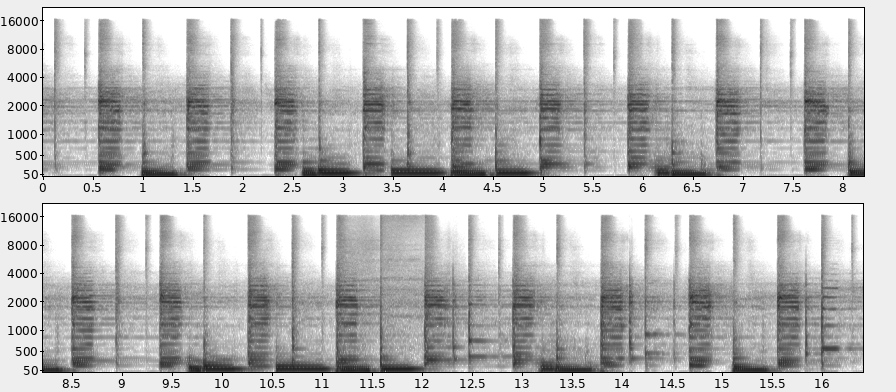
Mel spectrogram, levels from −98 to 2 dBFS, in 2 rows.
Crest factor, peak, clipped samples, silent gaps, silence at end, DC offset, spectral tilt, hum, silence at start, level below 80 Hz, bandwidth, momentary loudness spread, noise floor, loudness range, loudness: 16 dB; -2 dBFS; under 0.1%; none; 0.1 s; under 0.1%; -5.5 dB/octave; none; 0 s; -22 dBFS; 17 kHz; 12 LU; -42 dBFS; 3 LU; -19 LUFS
